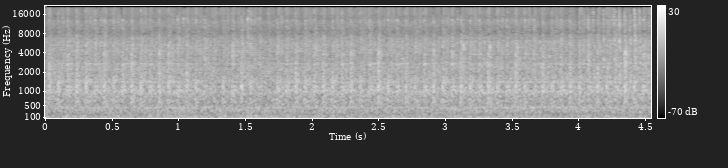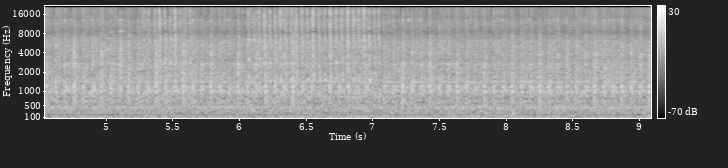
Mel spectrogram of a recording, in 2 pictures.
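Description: A tractor engine runs close by, a loud, steady rumbling drone with a faint knocking throb, constant throughout with no voices.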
